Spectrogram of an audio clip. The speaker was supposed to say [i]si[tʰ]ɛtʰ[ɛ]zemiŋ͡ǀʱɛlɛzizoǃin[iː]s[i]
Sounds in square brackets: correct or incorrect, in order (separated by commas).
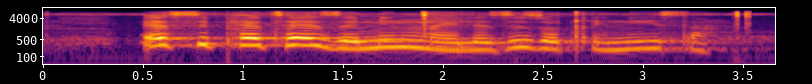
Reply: incorrect, incorrect, correct, correct, incorrect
